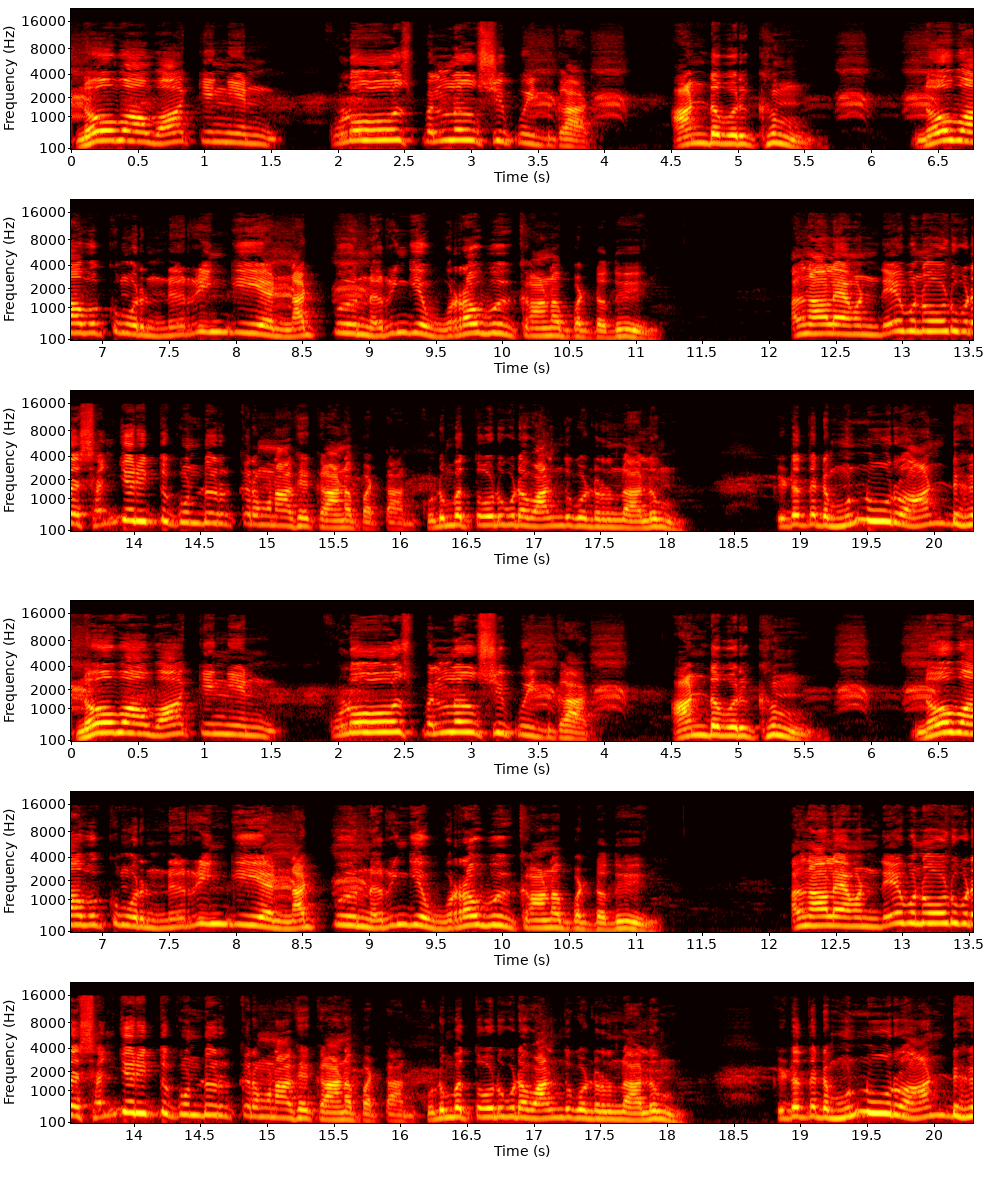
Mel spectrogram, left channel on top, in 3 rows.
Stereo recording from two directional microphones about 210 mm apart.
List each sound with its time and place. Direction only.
0.0 s speech: centre (ahead or behind)
12.2 s speech: 5° left (ahead or behind)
